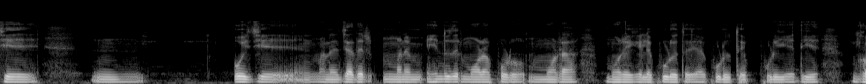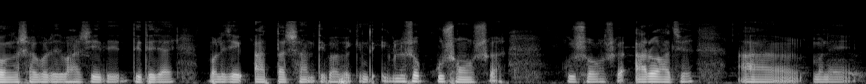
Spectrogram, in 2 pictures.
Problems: constant background noise, background conversations at intervals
